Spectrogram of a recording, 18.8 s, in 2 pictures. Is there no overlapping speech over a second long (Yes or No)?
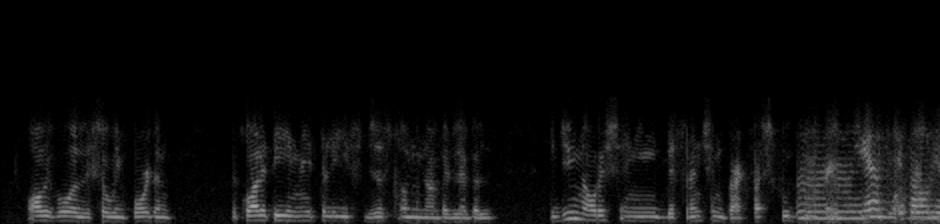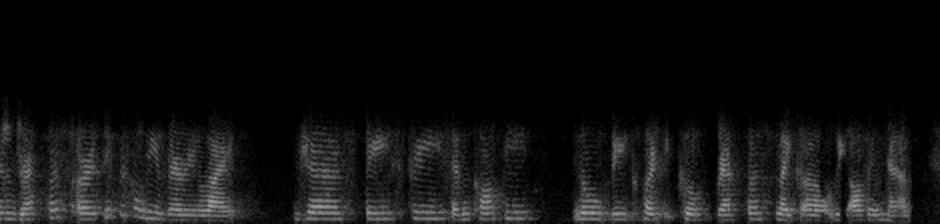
No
